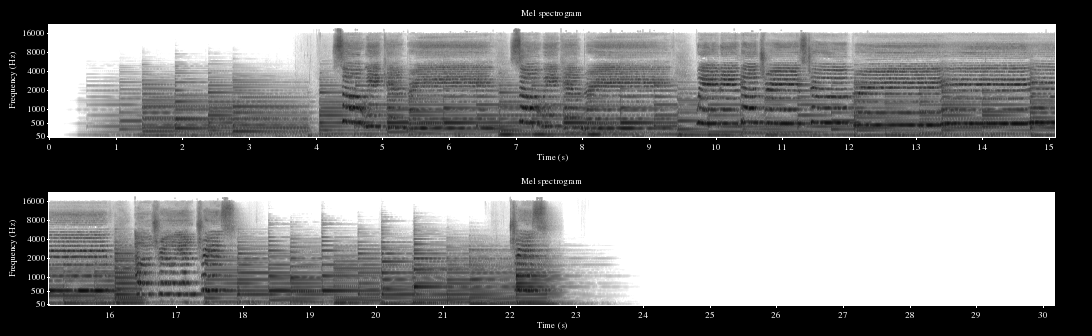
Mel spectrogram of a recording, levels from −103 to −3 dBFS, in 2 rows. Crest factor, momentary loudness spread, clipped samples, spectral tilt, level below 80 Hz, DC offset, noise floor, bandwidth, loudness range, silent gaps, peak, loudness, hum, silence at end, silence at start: 16 dB; 12 LU; under 0.1%; -4 dB/octave; -38 dBFS; under 0.1%; -84 dBFS; 17.5 kHz; 8 LU; none; -2 dBFS; -17 LUFS; none; 7.35 s; 1.05 s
